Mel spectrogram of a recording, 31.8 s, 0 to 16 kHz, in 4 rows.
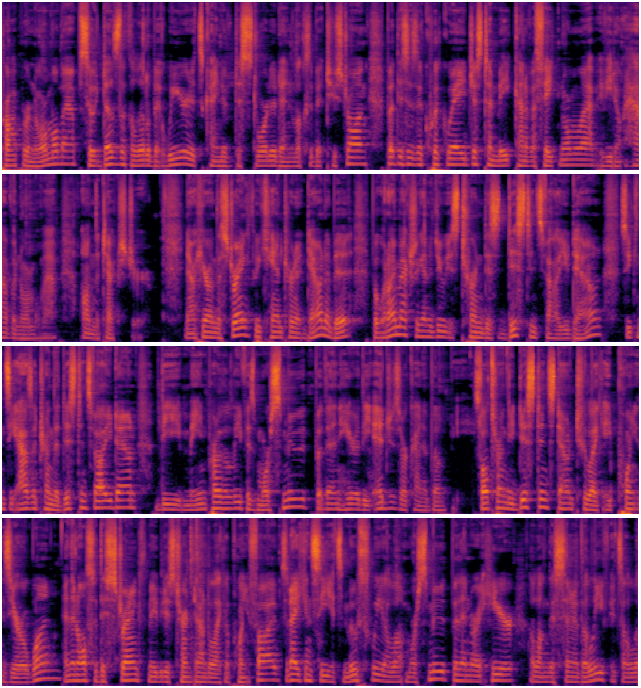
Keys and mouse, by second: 0.1 click, 0.5 shift+click, 1.4 click, 2.4 shift+click, 3.4 click, 4.9 click, 5.6 click, 6.3 middle click, 7.5 middle click, 8.3 shift+click, 10.5-12.1 drag, 13.2-16.6 shift+drag, 16.9 middle drag, 21.1 middle click, 24.7-26.1 drag, 27.2 middle click, 28.7 shift+middle drag, 30.8 a, 31.1 shift+middle click, 31.2-31.8 middle drag.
